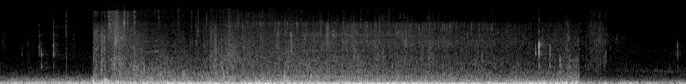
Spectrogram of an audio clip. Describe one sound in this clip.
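A deep rumble roars steadily.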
